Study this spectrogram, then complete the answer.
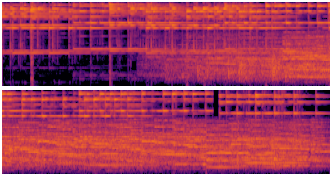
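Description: Bell ringing as a stage sound effect in a school drama production of A Christmas Carol, repeated bright metallic strikes with long shimmering overlapping decay, steady and fairly loud throughout.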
